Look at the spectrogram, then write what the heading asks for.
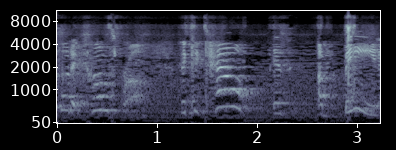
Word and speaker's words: cacao: to add some raw cacao now this is the raw real chocolate the actual pronunciation is Cacao it's c a CA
